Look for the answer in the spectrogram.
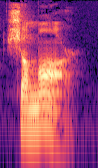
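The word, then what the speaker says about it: shamar (שמר): Word 41, meaning to keep or protect, is pronounced shamar, shamar, shamar.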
